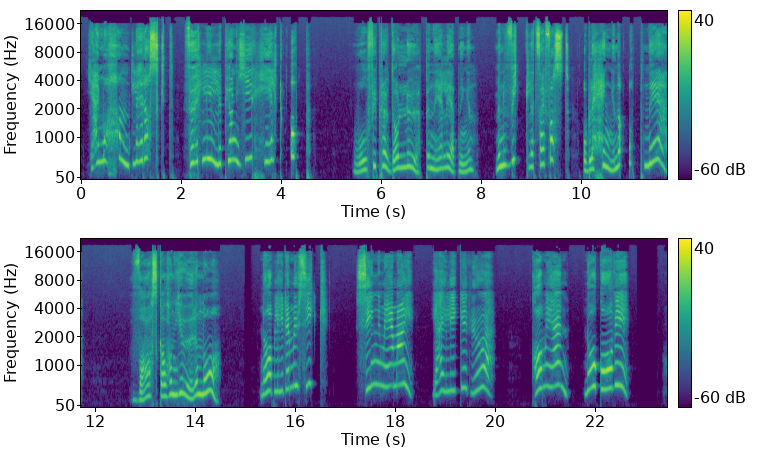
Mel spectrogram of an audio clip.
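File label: Norwegian, female, children voices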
